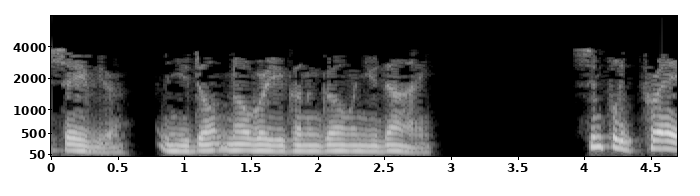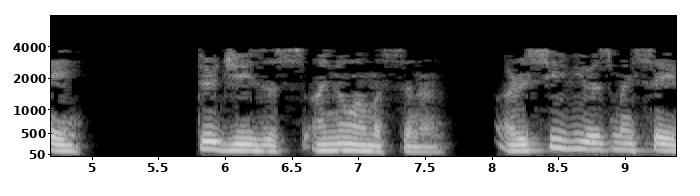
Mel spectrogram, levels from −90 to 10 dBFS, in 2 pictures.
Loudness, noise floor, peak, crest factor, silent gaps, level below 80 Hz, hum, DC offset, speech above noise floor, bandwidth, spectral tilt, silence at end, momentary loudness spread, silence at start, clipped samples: -15 LUFS; under -90 dBFS; 0 dBFS; 14 dB; 0.69-0.76 s, 2.97-3.90 s, 5.06-5.76 s, 7.78-8.00 s; -48 dBFS; none; under 0.1%; over 76 dB; 4 kHz; -13 dB/octave; 0 s; 11 LU; 0 s; under 0.1%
